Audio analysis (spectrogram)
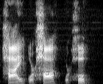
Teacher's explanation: it will take on the structure of the vowel sound that comes after it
